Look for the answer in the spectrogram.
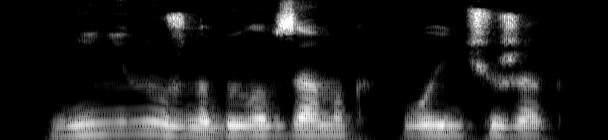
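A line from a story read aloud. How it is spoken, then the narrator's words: Quiet. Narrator (Russian): тихо промолвила Эржебет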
